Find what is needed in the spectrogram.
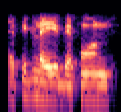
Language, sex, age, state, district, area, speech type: Odia, male, 18-30, Odisha, Bargarh, urban, conversation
